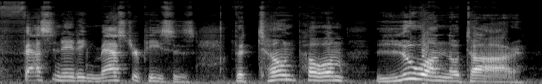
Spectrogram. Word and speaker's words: Luonnotar: masterpieces the tone poem luan notar which is probably close to how you pronounce it in finnish but since i'm not i'm just going to call it luannotar because it's easier and i am going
